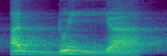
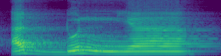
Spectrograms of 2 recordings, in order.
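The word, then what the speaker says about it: الدنيا: Contohnya, ad-dunya, tidak dibaca ad-duyya, tetapi yang benar adalah ad-dunya.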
